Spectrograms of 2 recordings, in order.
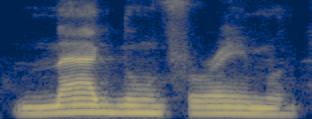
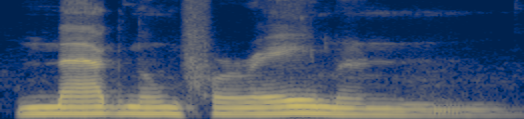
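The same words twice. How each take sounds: First: It is said in a normal voice. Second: It is said in a deep voice.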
